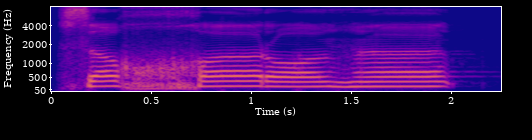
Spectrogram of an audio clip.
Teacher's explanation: وَأَمَّا عَادٌ فَأُهْلِكُوا بِرِيحٍ صَرْصَرٍ عَاتِيَةٍ سَخَّرَهَا، خا کو موٹا پڑھیں گے، خا حروف مستعلیہ میں سے ہے، اور را کو موٹا پڑھا جائے گا، اور را کے اوپر زبر ہے، اور ہا کو کھینچ کر پڑھیں گے ایک الف کے برابر، اس لیے کہ یہاں پر الف مدہ ہے۔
